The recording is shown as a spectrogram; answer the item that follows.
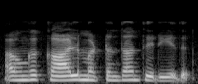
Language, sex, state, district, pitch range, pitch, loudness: Tamil, female, Tamil Nadu, Nilgiris, 195-205 Hz, 200 Hz, -16 LUFS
